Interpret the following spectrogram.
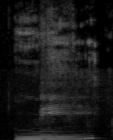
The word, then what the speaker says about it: knee: an owl Alba me a silent k n e e a longest sound silent k neck the CK when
